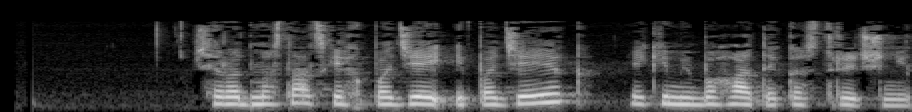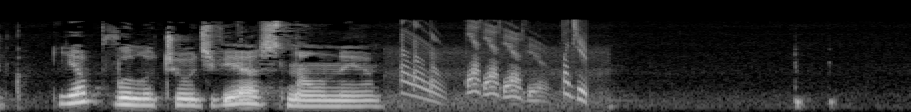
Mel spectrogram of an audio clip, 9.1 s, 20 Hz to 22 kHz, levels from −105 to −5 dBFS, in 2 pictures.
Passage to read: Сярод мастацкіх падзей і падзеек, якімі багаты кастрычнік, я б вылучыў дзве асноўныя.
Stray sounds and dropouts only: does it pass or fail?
fail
